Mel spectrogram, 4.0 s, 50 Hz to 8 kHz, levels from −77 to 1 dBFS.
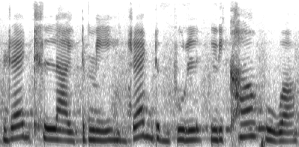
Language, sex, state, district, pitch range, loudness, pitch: Hindi, female, Punjab, Fazilka, 190-230 Hz, -12 LUFS, 200 Hz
